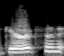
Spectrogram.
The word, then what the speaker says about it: Gerritson: It's a public figure page, Becky Gerritsen, and my last name is weird. It's spelled G-E-R-R-I-T-S-O-N.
